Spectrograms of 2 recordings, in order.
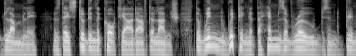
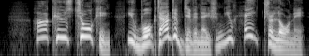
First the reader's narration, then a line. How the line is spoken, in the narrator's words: said Ron indignantly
